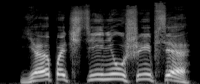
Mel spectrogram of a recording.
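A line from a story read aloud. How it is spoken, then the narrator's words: Shouted from darkness. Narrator (Russian): крикнул из темноты Кит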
